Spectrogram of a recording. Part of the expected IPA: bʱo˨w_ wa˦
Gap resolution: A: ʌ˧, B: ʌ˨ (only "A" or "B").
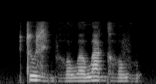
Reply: A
